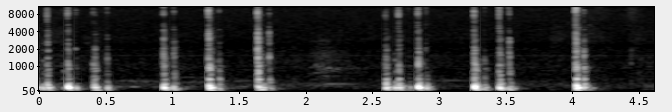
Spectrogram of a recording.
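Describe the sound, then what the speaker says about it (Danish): Username and password typed on a computer keyboard: two bursts of quick, close key taps in uneven clusters, with a short quiet gap between them and no voices. "skriver min adgangskode, eller mit brugernavn og min adgangskode"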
